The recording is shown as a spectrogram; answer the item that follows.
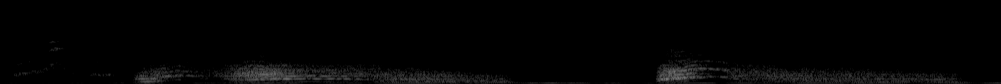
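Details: Cat in heat caterwauling: a brief rising meow, then long, loud, wailing yowls several seconds each, the second starting sharply with a strained, harsh rise before trailing off.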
